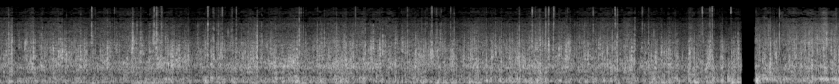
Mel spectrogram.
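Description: Moving express train: a steady rush of running noise with many small clicks and rattles. The sound drops out for an instant about seven and a half seconds in.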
